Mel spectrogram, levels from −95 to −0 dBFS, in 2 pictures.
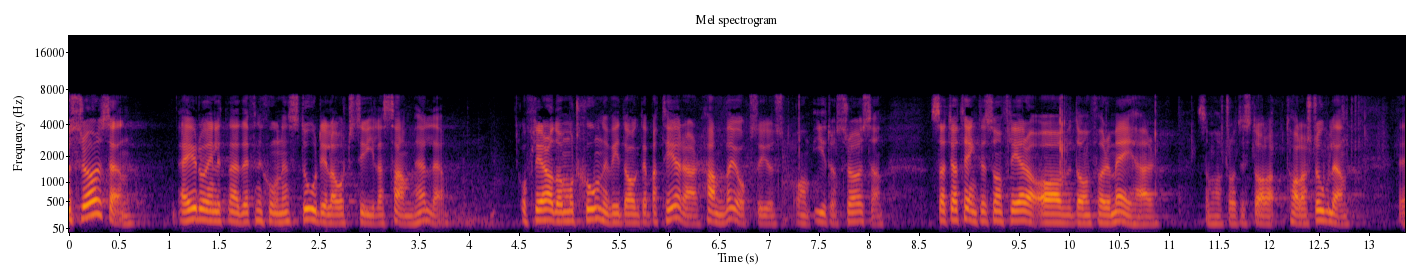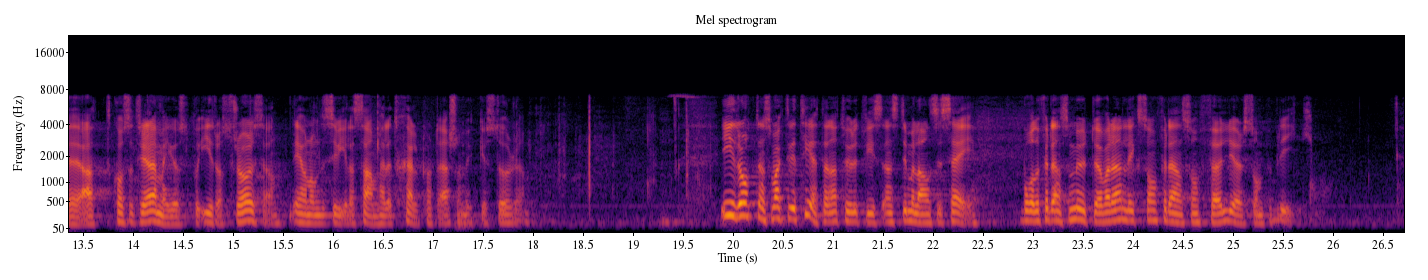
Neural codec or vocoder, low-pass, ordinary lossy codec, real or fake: none; 7.2 kHz; none; real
